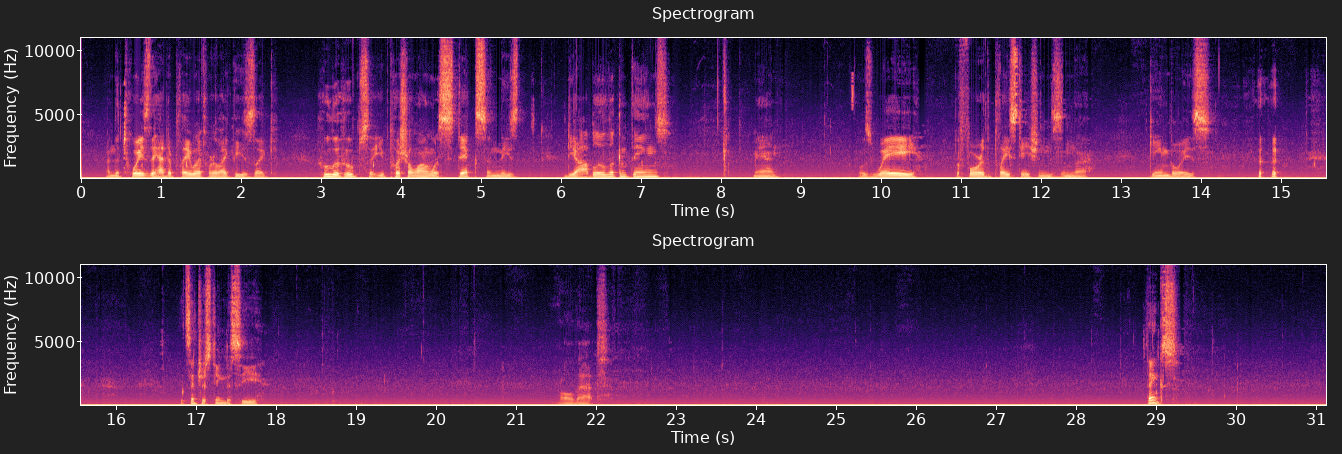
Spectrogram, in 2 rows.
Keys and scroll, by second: 11.8 /, 17.3 ctrl+z.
